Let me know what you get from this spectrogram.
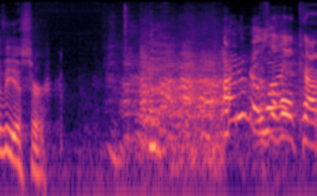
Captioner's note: audience laughing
